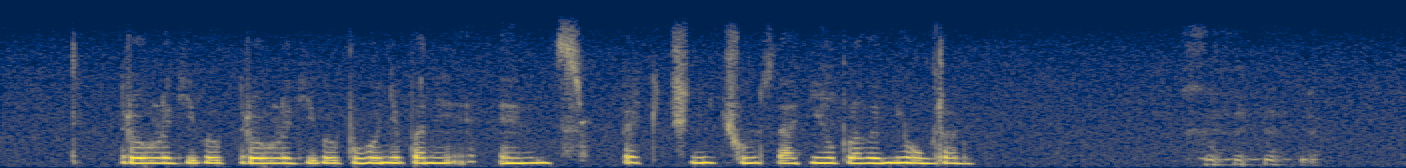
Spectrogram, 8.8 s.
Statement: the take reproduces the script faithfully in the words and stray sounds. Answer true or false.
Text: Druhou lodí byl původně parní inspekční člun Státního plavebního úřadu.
false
